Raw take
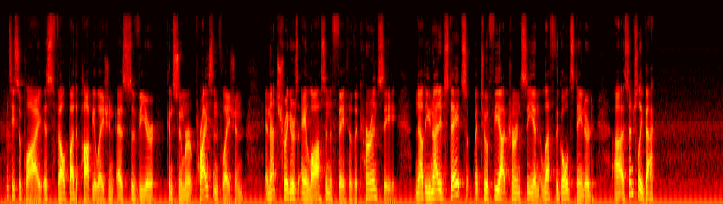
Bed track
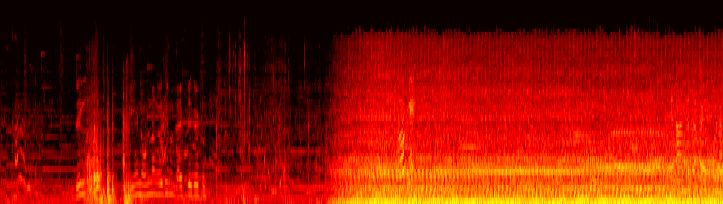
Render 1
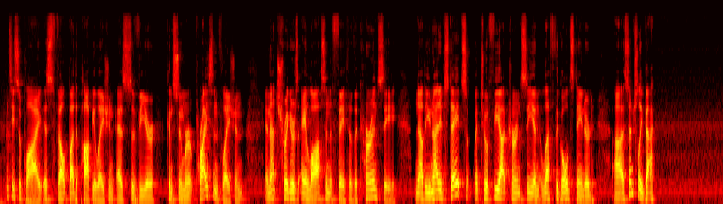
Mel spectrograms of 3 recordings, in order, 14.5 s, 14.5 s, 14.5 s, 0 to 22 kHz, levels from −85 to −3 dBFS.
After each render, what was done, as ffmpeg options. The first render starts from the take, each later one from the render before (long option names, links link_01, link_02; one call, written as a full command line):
ffmpeg -i in.wav -af "bandreject=frequency=60:width_type=h:width=4,bandreject=frequency=120:width_type=h:width=4,bandreject=frequency=180:width_type=h:width=4" out.wav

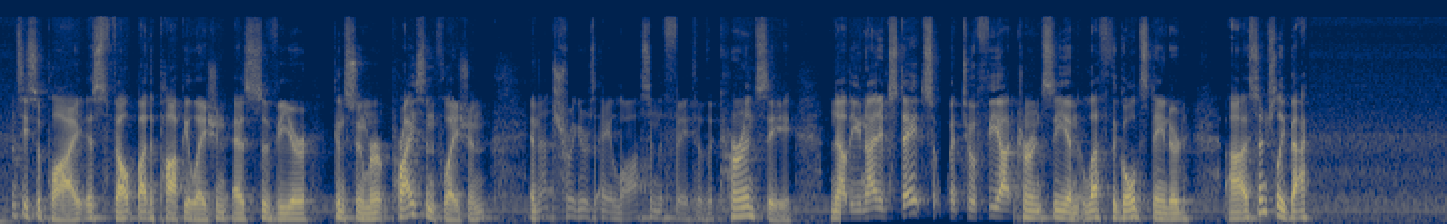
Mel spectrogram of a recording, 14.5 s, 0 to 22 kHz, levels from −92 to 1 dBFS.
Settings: ffmpeg -i in.wav -filter_complex "[0:a]asettb=1/sr,asplit=3[link_01][link_02][link_03];[link_01]atrim=end=2.394[link_04];[link_02]atrim=start=2.39:end=4.09,asetpts=PTS-STARTPTS,afade=type=in:duration=0.004:curve=qsin,afade=type=out:start_time=1.696:duration=0.004:curve=qsin,highshelf=frequency=11000:gain=-6.5[link_05];[link_03]atrim=start=4.086[link_06];[link_04][link_05]acrossfade=duration=0.004:curve1=hsin:curve2=qsin[link_07];[link_07][link_06]acrossfade=duration=0.004:curve1=qsin:curve2=hsin,asettb=1/sr,asplit=3[link_08][link_09][link_10];[link_08]atrim=end=5.354[link_11];[link_09]atrim=start=5.35:end=7.22,asetpts=PTS-STARTPTS,afade=type=in:duration=0.004:curve=qsin,afade=type=out:start_time=1.866:duration=0.004:curve=qsin,acompressor=threshold=-38dB:ratio=8:attack=3.2:release=140:knee=1:detection=peak[link_12];[link_10]atrim=start=7.216[link_13];[link_11][link_12]acrossfade=duration=0.004:curve1=hsin:curve2=qsin[link_14];[link_14][link_13]acrossfade=duration=0.004:curve1=qsin:curve2=hsin,asettb=1/sr,asplit=3[link_15][link_16][link_17];[link_15]atrim=end=8.394[link_18];[link_16]atrim=start=8.39:end=10.13,asetpts=PTS-STARTPTS,afade=type=in:duration=0.004:curve=qsin,afade=type=out:start_time=1.736:duration=0.004:curve=qsin,highpass=680[link_19];[link_17]atrim=start=10.126[link_20];[link_18][link_19]acrossfade=duration=0.004:curve1=hsin:curve2=qsin[link_21];[link_21][link_20]acrossfade=duration=0.004:curve1=qsin:curve2=hsin" out.wav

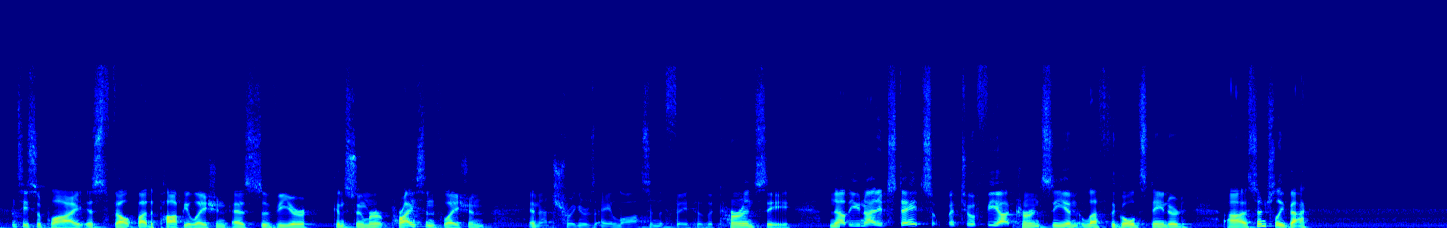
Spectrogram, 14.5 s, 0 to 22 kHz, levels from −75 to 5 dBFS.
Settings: ffmpeg -i in.wav -af "volume=-6.5dB" out.wav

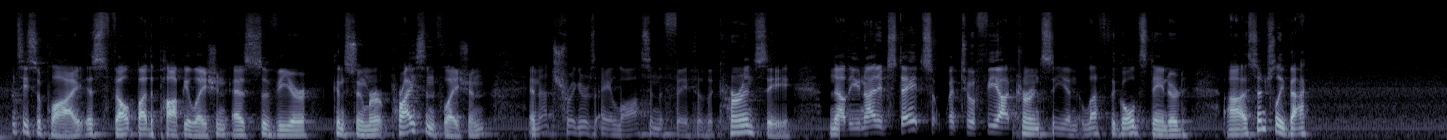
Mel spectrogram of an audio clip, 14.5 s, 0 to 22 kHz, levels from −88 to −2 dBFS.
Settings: ffmpeg -i in.wav -filter_complex "[0:a]asettb=1/sr,asplit=3[link_01][link_02][link_03];[link_01]atrim=end=1.184[link_04];[link_02]atrim=start=1.18:end=2.47,asetpts=PTS-STARTPTS,afade=type=in:duration=0.004:curve=qsin,afade=type=out:start_time=1.286:duration=0.004:curve=qsin,equalizer=frequency=3300:width=3.9:gain=6[link_05];[link_03]atrim=start=2.466[link_06];[link_04][link_05]acrossfade=duration=0.004:curve1=hsin:curve2=qsin[link_07];[link_07][link_06]acrossfade=duration=0.004:curve1=qsin:curve2=hsin,asettb=1/sr,asplit=3[link_08][link_09][link_10];[link_08]atrim=end=7.754[link_11];[link_09]atrim=start=7.75:end=8.61,asetpts=PTS-STARTPTS,afade=type=in:duration=0.004:curve=qsin,afade=type=out:start_time=0.856:duration=0.004:curve=qsin,asuperstop=centerf=1100:order=4:qfactor=7.4[link_12];[link_10]atrim=start=8.606[link_13];[link_11][link_12]acrossfade=duration=0.004:curve1=hsin:curve2=qsin[link_14];[link_14][link_13]acrossfade=duration=0.004:curve1=qsin:curve2=hsin,asplit=2[link_15][link_16];[link_15]atrim=end=10.54,asetpts=PTS-STARTPTS,afade=type=out:start_time=10.536:duration=0.004:curve=hsin:silence=0.125893[link_17];[link_16]atrim=start=10.54,asetpts=PTS-STARTPTS,afade=type=in:duration=1.05:silence=0.125893[link_18];[link_17][link_18]concat=n=2:v=0:a=1" out.wav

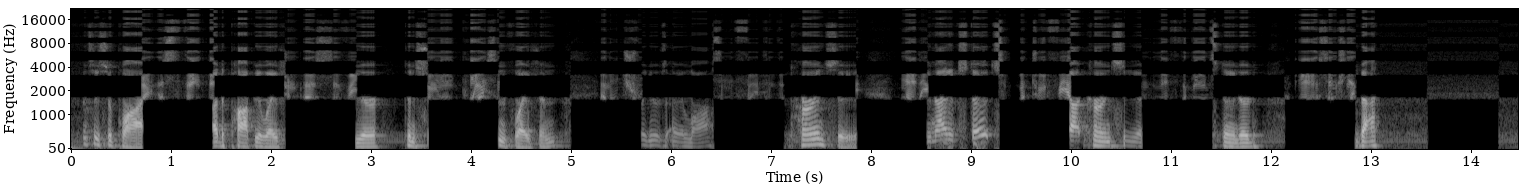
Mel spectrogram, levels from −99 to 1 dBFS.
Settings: ffmpeg -i in.wav -filter_complex "[0:a]asplit=2[link_01][link_02];[link_02]acrusher=samples=23:mix=1:aa=0.000001,volume=-12dB[link_03];[link_01][link_03]amix=inputs=2:normalize=0,afftfilt=real='re*gt(sin(2*PI*0.7*pts/sr)*(1-2*mod(floor(b*sr/1024/1600),2)),0)':imag='im*gt(sin(2*PI*0.7*pts/sr)*(1-2*mod(floor(b*sr/1024/1600),2)),0)':win_size=1024:overlap=0.75" out.wav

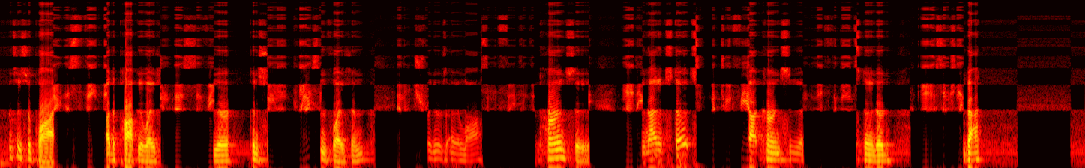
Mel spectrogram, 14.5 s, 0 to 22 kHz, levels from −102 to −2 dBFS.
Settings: ffmpeg -i in.wav -af "afreqshift=16,aeval=exprs='0.211*(cos(1*acos(clip(val(0)/0.211,-1,1)))-cos(1*PI/2))+0.0422*(cos(4*acos(clip(val(0)/0.211,-1,1)))-cos(4*PI/2))+0.0133*(cos(6*acos(clip(val(0)/0.211,-1,1)))-cos(6*PI/2))+0.00473*(cos(7*acos(clip(val(0)/0.211,-1,1)))-cos(7*PI/2))':channel_layout=same" out.wav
